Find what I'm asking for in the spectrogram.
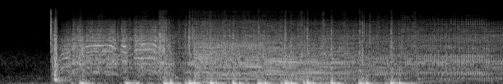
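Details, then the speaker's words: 1951 Willys CJ3A Jeep, last tagged 1969, fed fuel poured directly in instead of through the fuel pump: cranking breaks into ragged, stumbling half-catches, then it runs and smokes. The owner thinks it may have flooded. "So close. Woo! We got her running. She's smoking. Might have flooded her out there."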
